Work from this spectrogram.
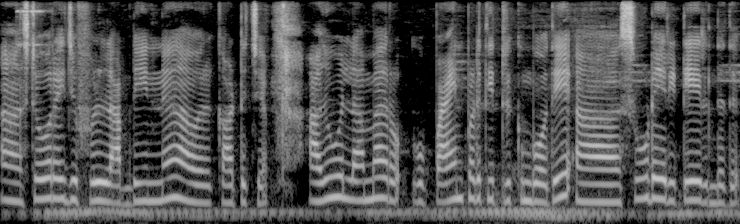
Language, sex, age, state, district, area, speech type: Tamil, female, 18-30, Tamil Nadu, Pudukkottai, rural, spontaneous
